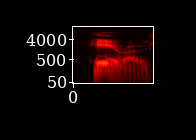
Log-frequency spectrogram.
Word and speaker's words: gyro: donna kebabs over here but you call them heroes but you spell it gyro which over here is unemployment benefit it's pronounced hero you know and it's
